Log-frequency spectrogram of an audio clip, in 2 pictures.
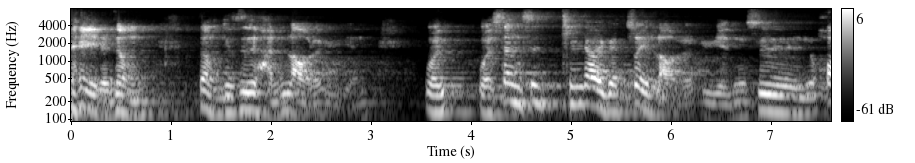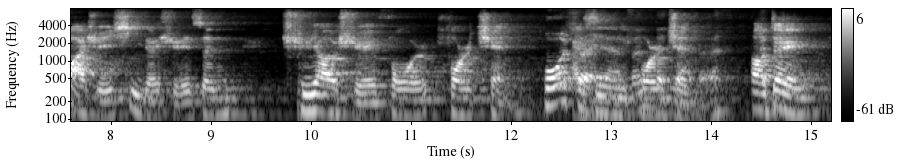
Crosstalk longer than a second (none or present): present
